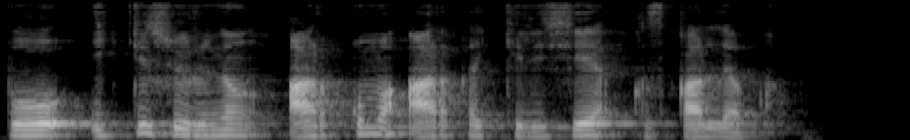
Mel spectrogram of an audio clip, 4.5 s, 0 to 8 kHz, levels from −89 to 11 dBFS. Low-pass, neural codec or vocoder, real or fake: 7.2 kHz; none; real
